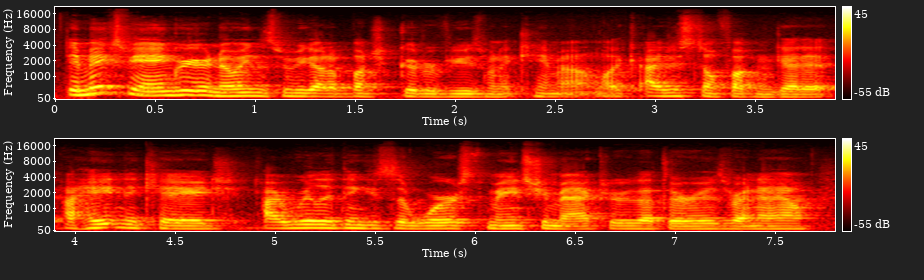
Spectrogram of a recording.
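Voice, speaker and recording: A man's voice: medium pitch, fast talker, few pauses, a bit bright. Profane ranting man in an echoey room. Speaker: movie reviewer. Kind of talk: comedic ranting movie review. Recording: roomy echo.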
